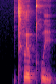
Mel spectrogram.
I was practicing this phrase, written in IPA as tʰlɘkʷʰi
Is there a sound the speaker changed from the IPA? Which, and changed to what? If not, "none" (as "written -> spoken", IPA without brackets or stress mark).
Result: none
